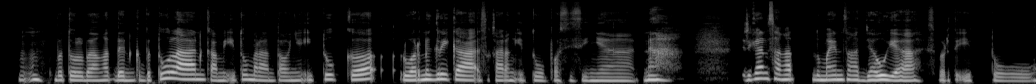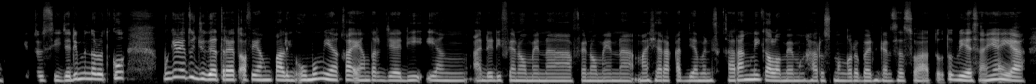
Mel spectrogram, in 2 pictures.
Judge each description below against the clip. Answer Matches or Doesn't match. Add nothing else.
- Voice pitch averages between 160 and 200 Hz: Matches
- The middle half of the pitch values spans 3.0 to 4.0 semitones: Matches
